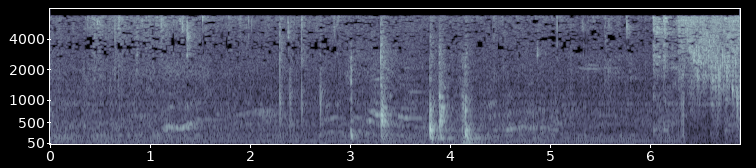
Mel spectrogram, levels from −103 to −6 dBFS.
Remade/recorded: recorded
